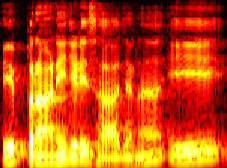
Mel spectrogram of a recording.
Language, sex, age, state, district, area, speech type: Punjabi, male, 30-45, Punjab, Faridkot, urban, spontaneous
